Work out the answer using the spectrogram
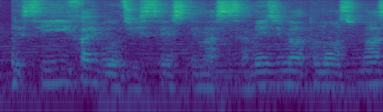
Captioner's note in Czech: hovoří cizím jazykem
